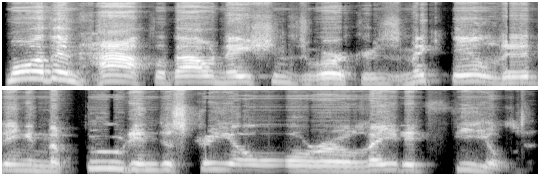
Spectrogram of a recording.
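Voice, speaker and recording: A man performing a 1940s radio network announcer. His voice is high for a man, and he presents in a formal, showy, scripted style. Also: normal speed, breathy edge.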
